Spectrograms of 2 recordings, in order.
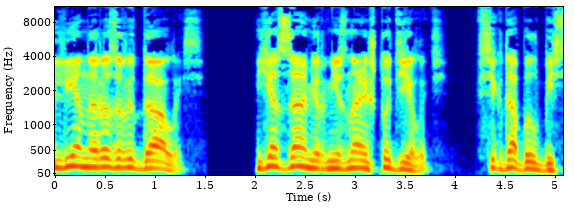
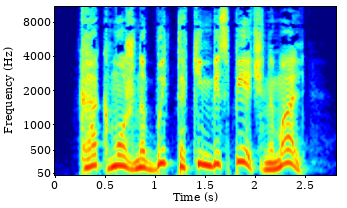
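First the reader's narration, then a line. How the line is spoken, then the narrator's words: Exclamation. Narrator (Russian): воскликнула Елена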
